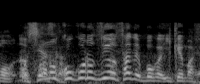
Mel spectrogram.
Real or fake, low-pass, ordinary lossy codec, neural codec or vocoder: fake; 7.2 kHz; none; vocoder, 44.1 kHz, 128 mel bands every 256 samples, BigVGAN v2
